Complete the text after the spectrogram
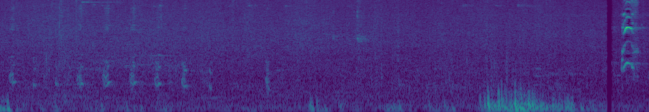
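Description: A two-week-old Siberian Husky puppy gives thin, high-pitched squeaking cries in quick repeated bursts, then a louder whine. Low rustling and handling thumps break in partway through.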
